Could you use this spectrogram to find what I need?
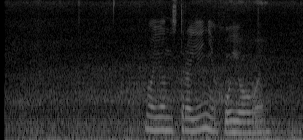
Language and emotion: Russian, sad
